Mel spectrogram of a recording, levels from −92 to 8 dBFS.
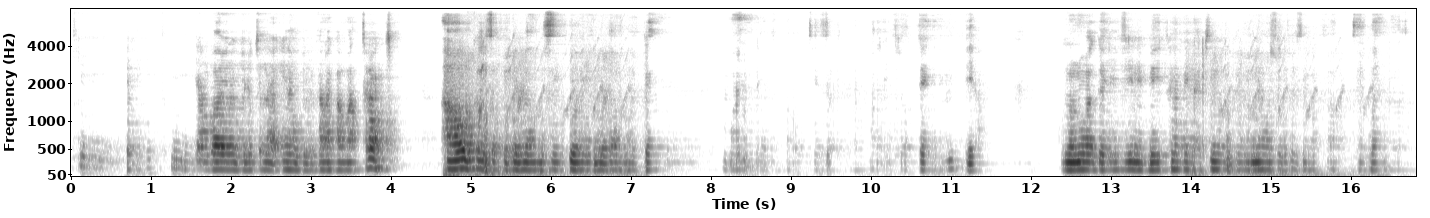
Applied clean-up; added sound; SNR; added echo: neural mask model DeepFilterNet 3.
